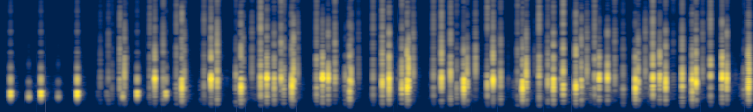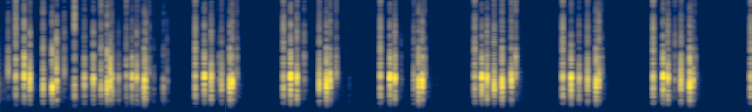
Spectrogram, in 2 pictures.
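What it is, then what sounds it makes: Cardboard medicine box tapped and scratched. A small red printed cardboard Tylenol box is held in both hands and tapped and scratched with long acrylic nails. The result is rapid, bright, dry clicks and scratchy crinkles with almost no low end and no ring. They come in dense bursts for the first nine seconds, then in shorter clusters separated by silent gaps.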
